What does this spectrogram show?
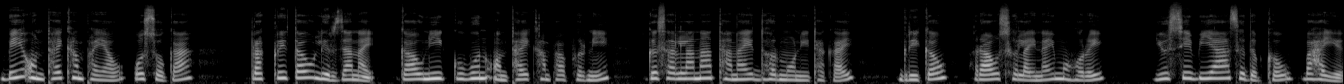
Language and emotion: Bodo, neutral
